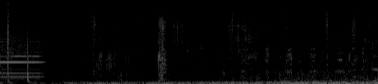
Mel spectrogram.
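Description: A dog named Buster, on a smallholding in South Zealand, Denmark, pants steadily, its paws scuffing and stepping over a low rumble, after a brief high-pitched whine at the very start.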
